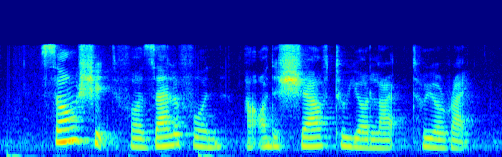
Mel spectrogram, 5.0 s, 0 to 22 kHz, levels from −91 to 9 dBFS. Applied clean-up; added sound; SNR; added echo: none; none; none; none.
